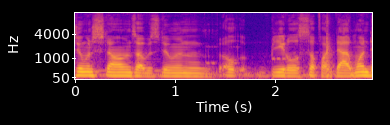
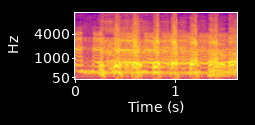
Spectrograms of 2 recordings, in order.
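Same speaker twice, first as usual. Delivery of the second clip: laughing; 11 semitones higher, 18 dB louder than usual. Real, not acted.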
